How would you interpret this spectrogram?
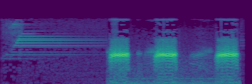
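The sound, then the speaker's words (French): A bright, shimmering magical chime rings out and slowly fades as a spell transforms someone into a toad, then the toad gives three loud croaks in an even rhythm, with no talking. “en crapaud. Bonne chose de faite.”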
